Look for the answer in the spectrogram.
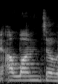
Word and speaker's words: Alonso: Yeah, Alonso, yeah.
